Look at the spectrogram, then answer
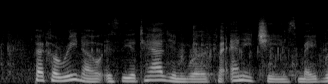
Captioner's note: voiceover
